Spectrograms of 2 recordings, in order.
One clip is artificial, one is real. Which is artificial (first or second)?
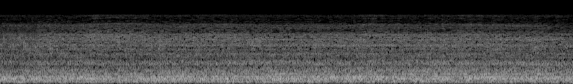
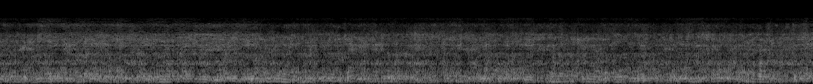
second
